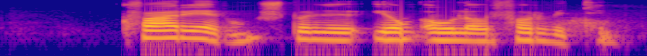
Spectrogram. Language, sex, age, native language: Icelandic, female, 60-69, Icelandic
